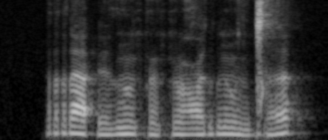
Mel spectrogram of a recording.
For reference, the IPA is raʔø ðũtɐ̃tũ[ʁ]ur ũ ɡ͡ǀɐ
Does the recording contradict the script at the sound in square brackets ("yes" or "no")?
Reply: yes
